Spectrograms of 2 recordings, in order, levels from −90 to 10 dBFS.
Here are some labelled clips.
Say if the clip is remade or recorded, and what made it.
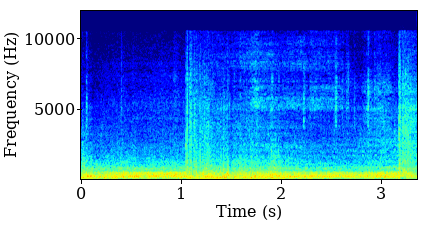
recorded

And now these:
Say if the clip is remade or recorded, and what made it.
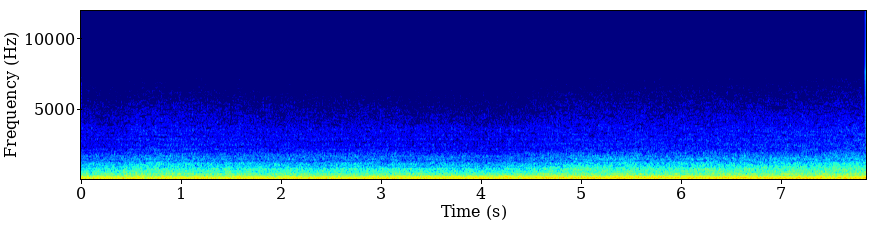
recorded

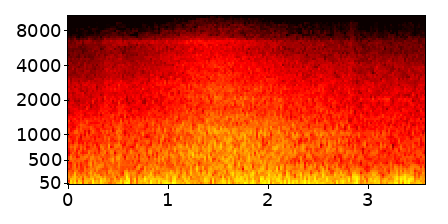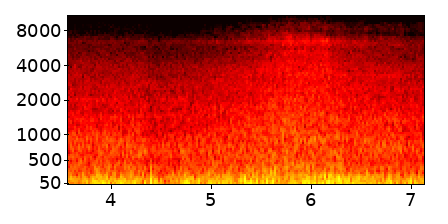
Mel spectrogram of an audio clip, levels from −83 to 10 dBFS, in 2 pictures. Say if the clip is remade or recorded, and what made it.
remade, vocoder, Vocos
